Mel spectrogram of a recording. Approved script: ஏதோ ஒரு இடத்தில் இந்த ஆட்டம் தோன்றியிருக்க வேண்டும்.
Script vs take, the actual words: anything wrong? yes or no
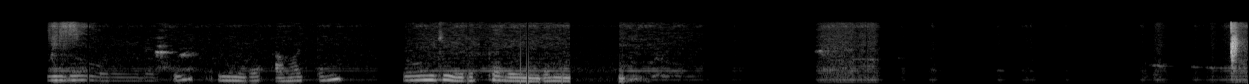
no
